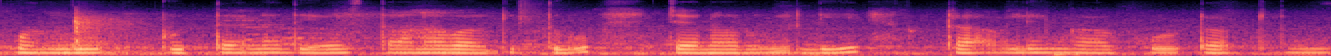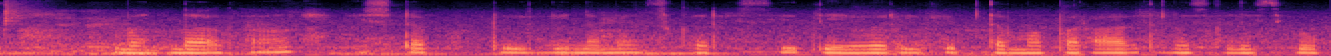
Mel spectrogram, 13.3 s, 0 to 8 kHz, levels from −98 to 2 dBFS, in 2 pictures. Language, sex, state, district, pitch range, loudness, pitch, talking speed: Kannada, female, Karnataka, Belgaum, 185-200 Hz, -20 LUFS, 190 Hz, 70 wpm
